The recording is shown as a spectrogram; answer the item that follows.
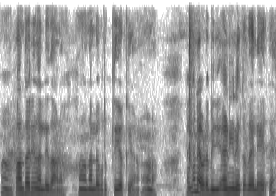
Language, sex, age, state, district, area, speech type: Malayalam, female, 45-60, Kerala, Kottayam, rural, spontaneous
